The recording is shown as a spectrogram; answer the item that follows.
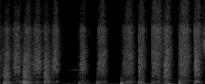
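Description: Pastel stick rubbed across textured pastel paper in quick, short scratchy strokes, about three to four a second, with a couple of brief pauses.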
